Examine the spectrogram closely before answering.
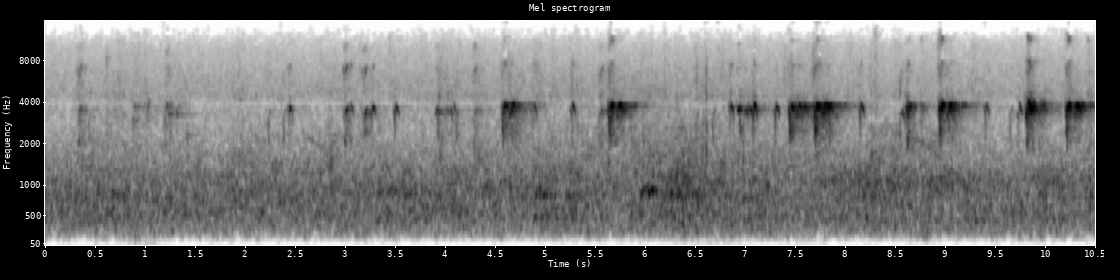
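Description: Crossbill calling: short, sharp chip notes, scattered at first and then in quick clusters from about halfway through.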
